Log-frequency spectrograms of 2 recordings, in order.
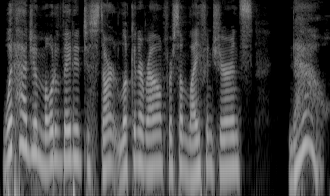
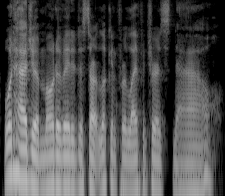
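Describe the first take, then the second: First: Pause, then elongate "now" upward with curiosity; curious lilt, "now" stretched and raised; upward inflection. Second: Low, flat question dropping on "now"; uncurious delivery, "now" ending down; downward inflection. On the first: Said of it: "It's actually up". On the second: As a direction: run through it and let "now" fall. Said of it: "It's not down". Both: Shown as a demonstration.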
